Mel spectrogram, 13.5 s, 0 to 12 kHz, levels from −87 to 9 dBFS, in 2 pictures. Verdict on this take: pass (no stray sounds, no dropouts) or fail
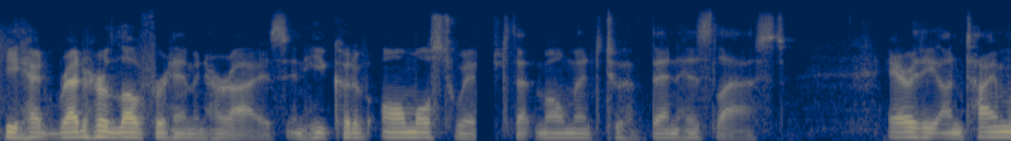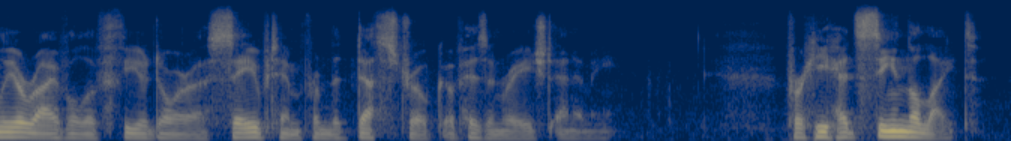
fail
